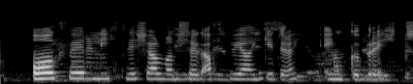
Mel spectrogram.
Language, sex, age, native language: Icelandic, female, 13, Icelandic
